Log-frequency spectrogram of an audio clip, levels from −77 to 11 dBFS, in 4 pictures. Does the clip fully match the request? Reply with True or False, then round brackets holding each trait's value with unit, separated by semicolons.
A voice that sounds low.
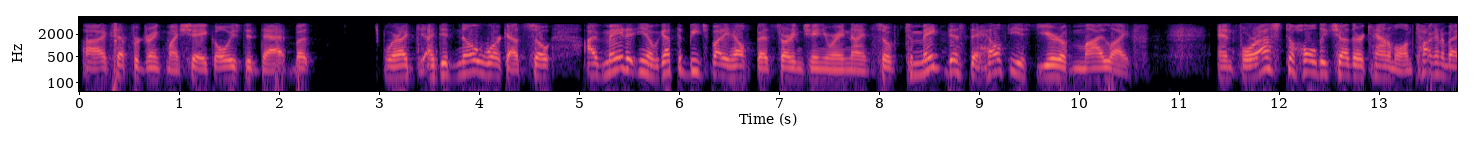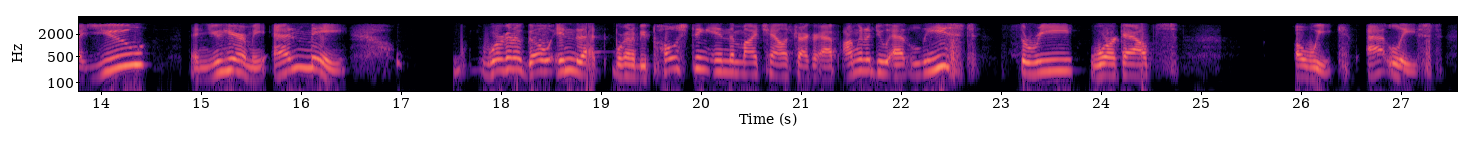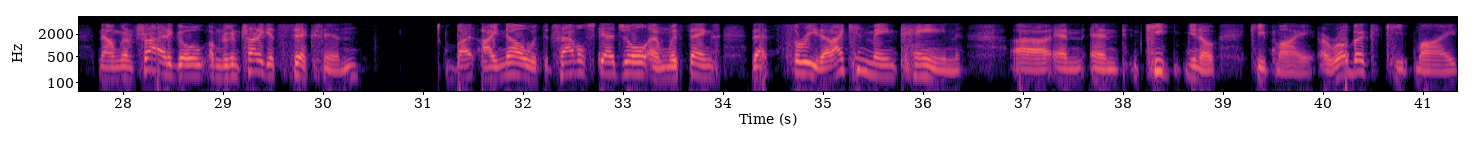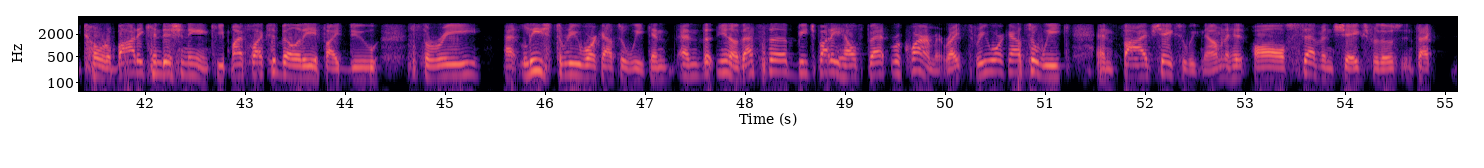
False (155 Hz)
